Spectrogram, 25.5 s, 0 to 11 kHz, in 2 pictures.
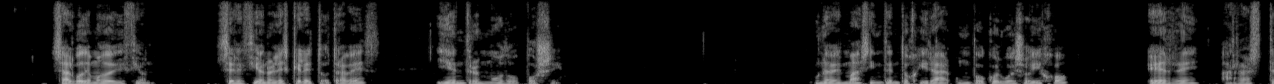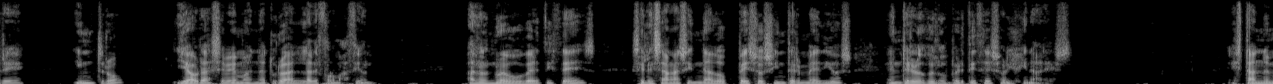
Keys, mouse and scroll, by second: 0.0-2.1 middle drag, 1.0 Tab, 2.7-4.2 right drag, 9.0 r.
